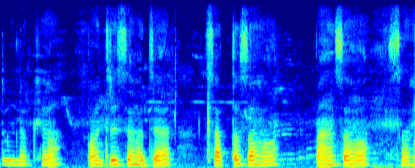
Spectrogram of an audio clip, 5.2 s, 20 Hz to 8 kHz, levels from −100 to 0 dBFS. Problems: low volume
